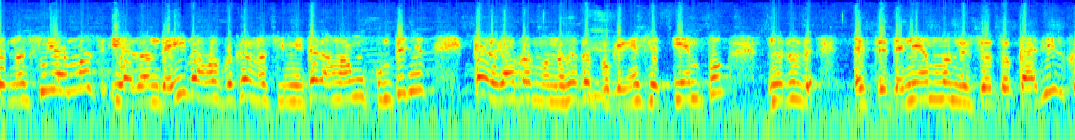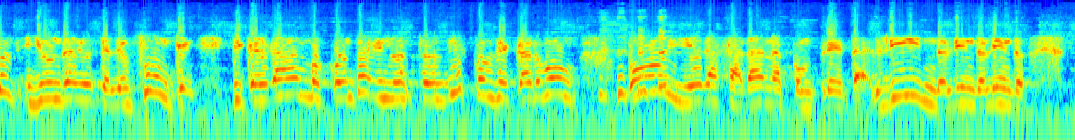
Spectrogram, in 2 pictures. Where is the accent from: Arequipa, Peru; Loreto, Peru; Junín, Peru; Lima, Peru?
Lima, Peru; Yo tengo ya 72 años, pero me acuerdo, yo soy limeña, mi padre era tarmeño y mi madre es cerreña.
